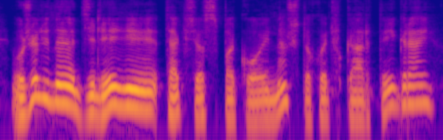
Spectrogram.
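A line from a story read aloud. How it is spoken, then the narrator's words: Dry question. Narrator (Russian): спросил он сухо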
